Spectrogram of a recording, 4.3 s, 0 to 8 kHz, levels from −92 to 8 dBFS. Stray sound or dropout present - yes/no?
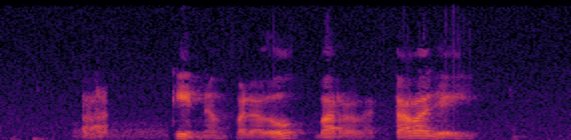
yes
